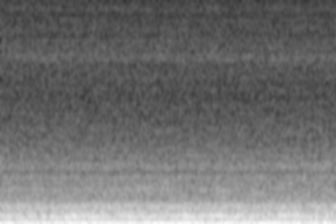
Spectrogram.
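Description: Jet airliner cabin noise in flight: a steady, low rumble.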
